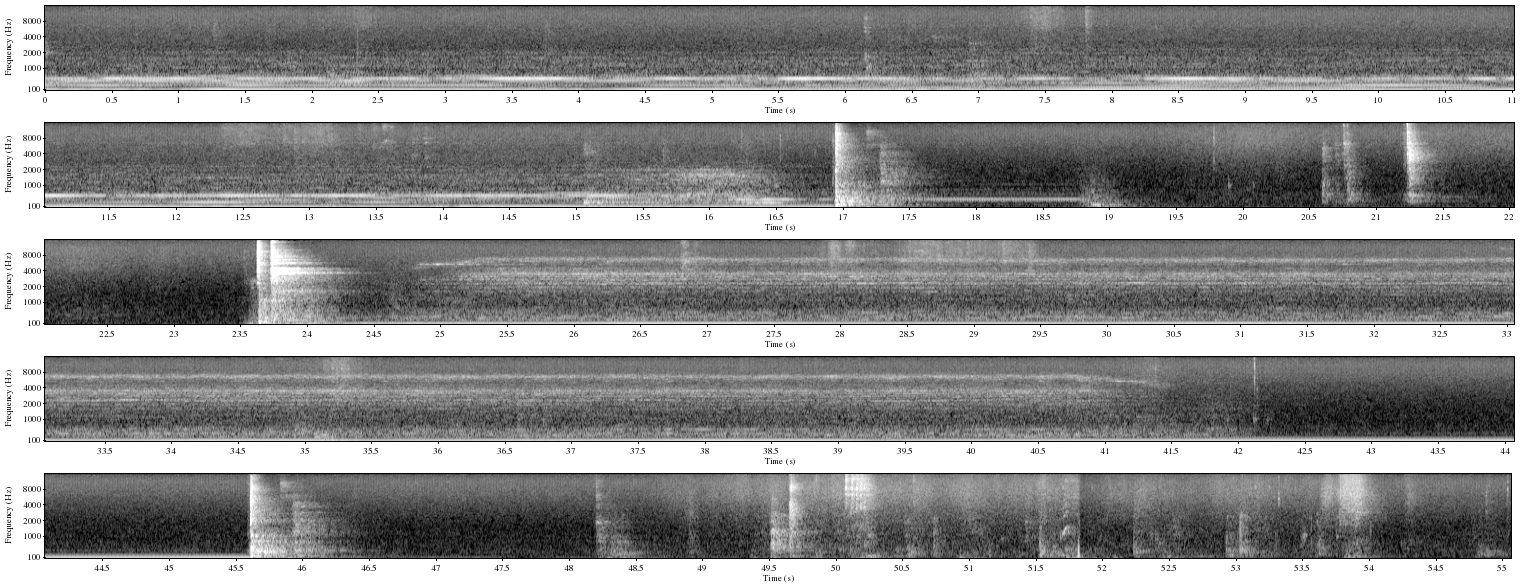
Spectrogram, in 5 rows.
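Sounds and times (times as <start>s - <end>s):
elevator humming: 0.0s - 19.7s, 23.5s - 48.8s
loud bang: 13.7s - 19.2s.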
